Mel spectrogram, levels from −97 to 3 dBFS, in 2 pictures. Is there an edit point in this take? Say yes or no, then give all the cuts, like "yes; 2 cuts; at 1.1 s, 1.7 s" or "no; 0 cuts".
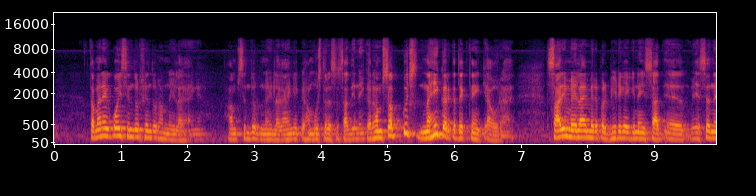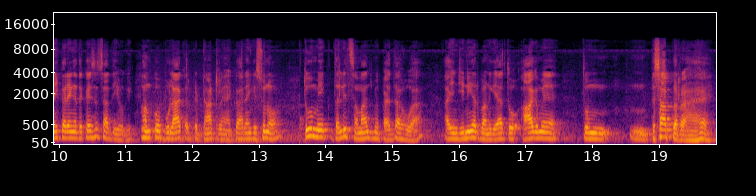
yes; 2 cuts; at 11.3 s, 13.6 s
